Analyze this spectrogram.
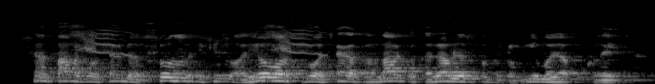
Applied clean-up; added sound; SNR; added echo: none; Meow; 17 dB; reverberation time 0.6 s.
